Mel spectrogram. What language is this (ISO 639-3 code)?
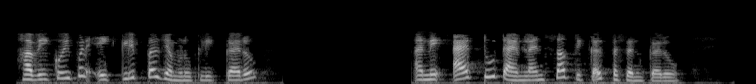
guj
